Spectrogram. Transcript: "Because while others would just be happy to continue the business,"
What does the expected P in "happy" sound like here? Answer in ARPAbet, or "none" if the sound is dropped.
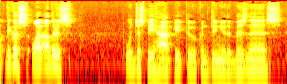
P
